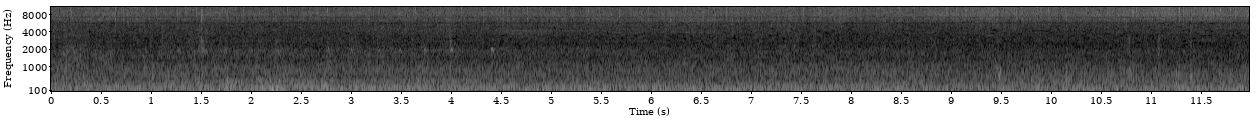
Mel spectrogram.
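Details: Continuous broadband hiss and patter like rain or crackling fill the whole stretch, with no animal calls standing out.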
